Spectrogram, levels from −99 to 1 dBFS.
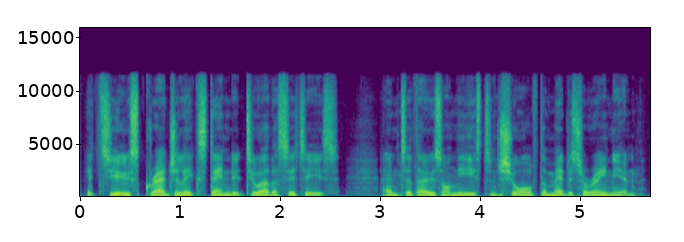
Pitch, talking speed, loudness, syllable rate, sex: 95 Hz, 180 wpm, -19 LUFS, 6.0 syllables/s, male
